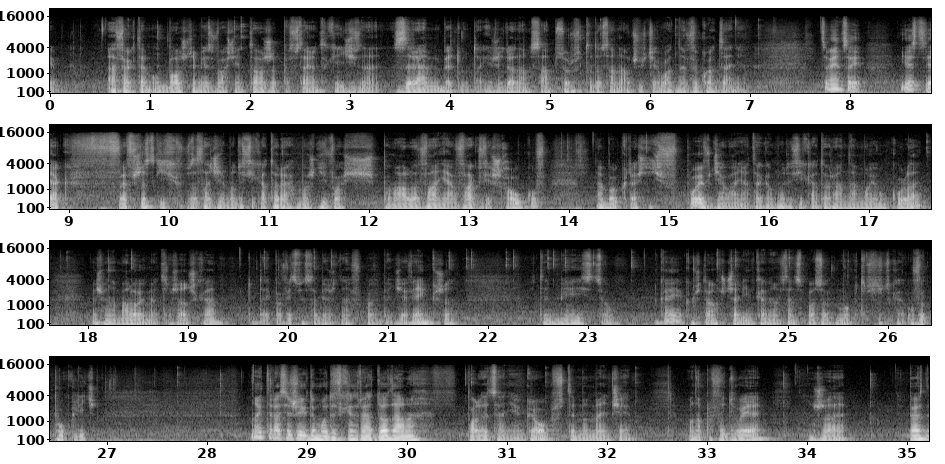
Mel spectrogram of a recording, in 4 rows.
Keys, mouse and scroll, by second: 1.8 click, 1.8 right click, 3.8 middle click, 4.0 ctrl+2, 4.5 ctrl+2, 4.8-8.8 middle drag, 10.2-12.6 middle drag, 14.0 ctrl+Tab, 14.7 click, 17.7-19.4 middle drag, 18.4-25.3 drag, 19.8 f, 23.7-25.5 middle drag, 25.3 Escape, 25.4 click, 26.9 ctrl+Tab, 27.6-29.2 middle drag, 29.2 click, 29.2 middle click, 31.3-35.2 middle drag.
